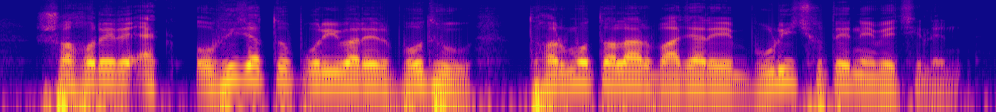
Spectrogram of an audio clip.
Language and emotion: Bengali, neutral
